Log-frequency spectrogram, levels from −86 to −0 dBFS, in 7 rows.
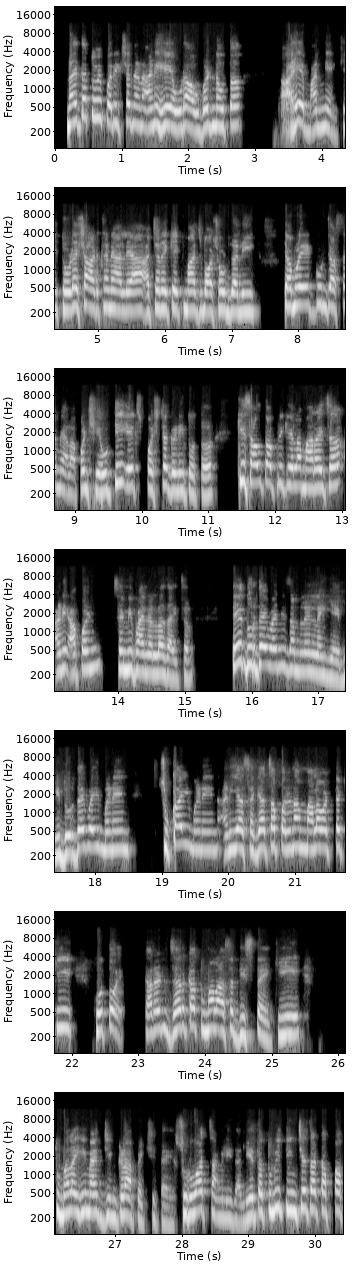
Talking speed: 155 wpm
